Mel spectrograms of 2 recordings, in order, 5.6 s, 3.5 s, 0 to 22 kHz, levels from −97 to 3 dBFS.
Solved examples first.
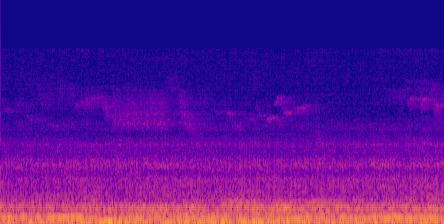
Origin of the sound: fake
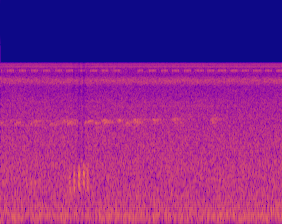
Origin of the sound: real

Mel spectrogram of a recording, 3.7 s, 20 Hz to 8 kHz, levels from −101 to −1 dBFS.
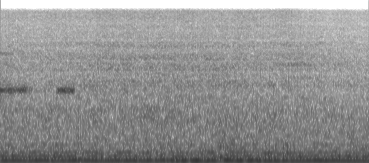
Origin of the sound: fake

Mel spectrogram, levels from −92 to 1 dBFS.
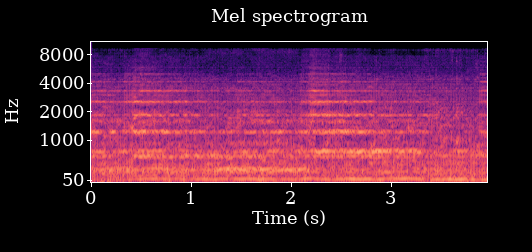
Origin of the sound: fake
